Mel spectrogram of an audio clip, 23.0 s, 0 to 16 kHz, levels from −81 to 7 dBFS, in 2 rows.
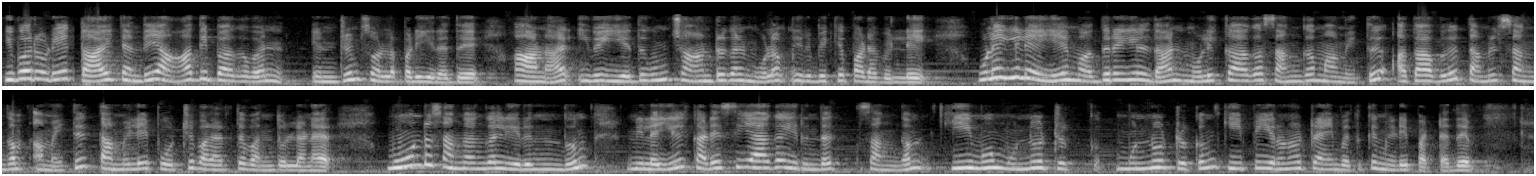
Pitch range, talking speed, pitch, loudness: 220-280 Hz, 105 wpm, 250 Hz, -14 LUFS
